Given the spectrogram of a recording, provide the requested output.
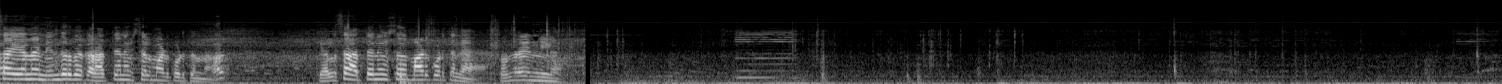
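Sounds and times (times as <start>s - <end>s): car engine low rumble: 5.9s - 15.0s.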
